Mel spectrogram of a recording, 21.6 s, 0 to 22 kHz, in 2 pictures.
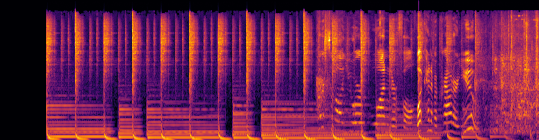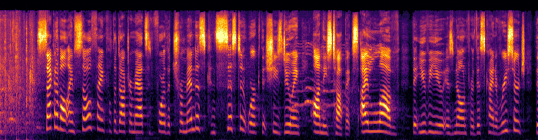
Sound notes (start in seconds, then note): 9.6 laughter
